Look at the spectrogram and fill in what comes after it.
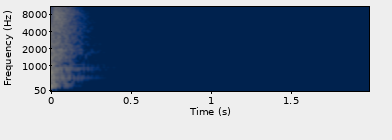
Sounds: musical instrument, music, snare drum, drum, percussion

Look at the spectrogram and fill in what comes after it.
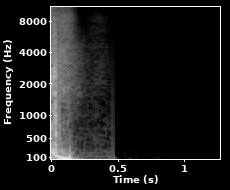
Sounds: thud

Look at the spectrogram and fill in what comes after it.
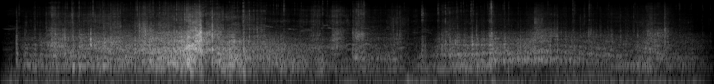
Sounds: vehicle, skateboard

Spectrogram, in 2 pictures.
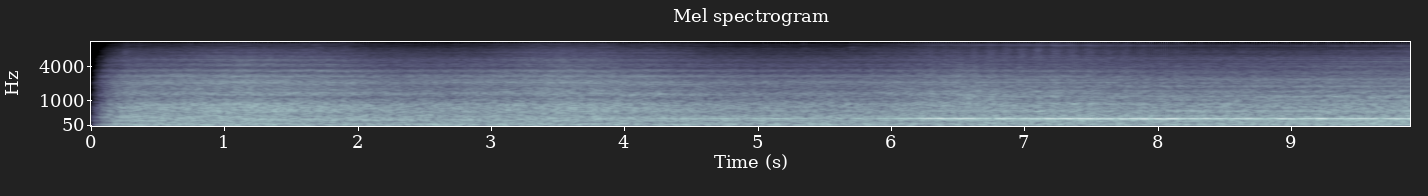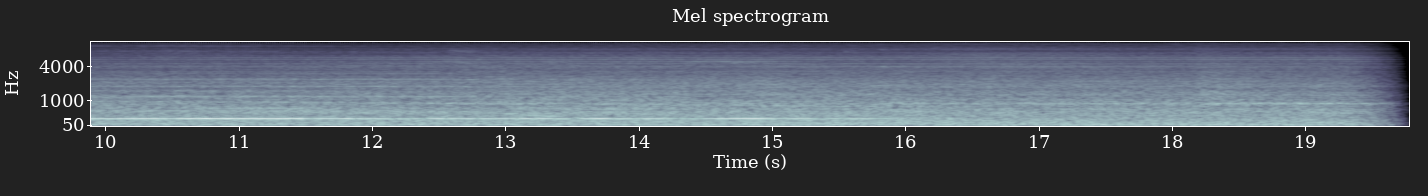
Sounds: vehicle, train, rail transport

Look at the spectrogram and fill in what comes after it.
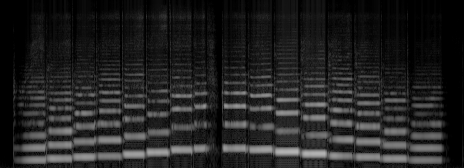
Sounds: music, musical instrument, wind instrument

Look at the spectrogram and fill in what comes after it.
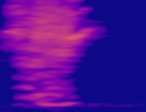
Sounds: hands, squeak

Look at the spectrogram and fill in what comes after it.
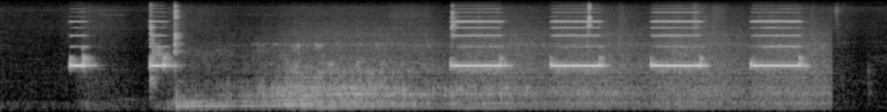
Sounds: microwave oven, domestic sounds

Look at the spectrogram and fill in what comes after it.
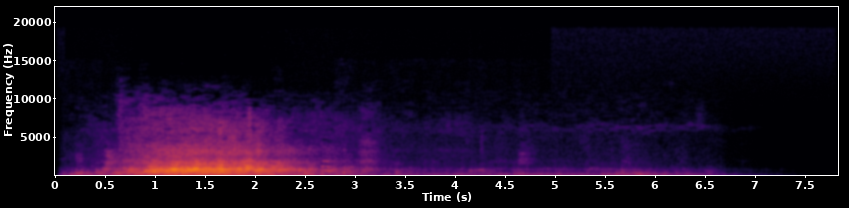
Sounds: human voice, laughter

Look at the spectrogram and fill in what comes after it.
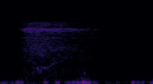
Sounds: respiratory sounds

